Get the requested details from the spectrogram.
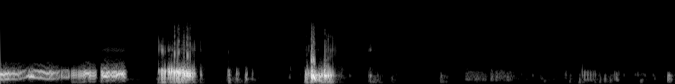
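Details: Drawn-out low stomach growl, then louder gurgling bursts and faint squelches between quiet gaps; ordinary stomach growling (borborygmi).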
